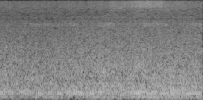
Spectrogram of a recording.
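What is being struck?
Nothing is struck.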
